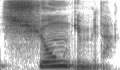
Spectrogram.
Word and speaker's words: 凶: 재밌는 거는 이 흉할 흉자의 중국어 발음이 숑입니다.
